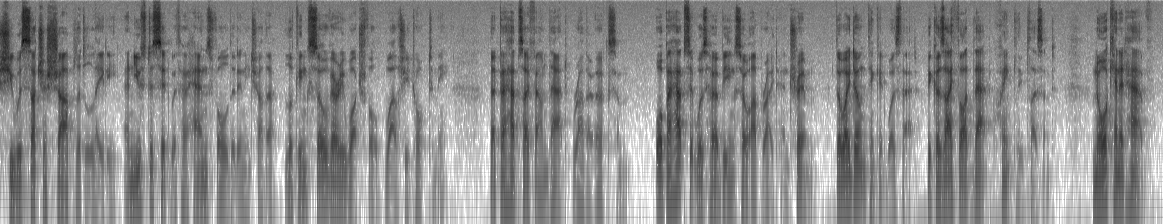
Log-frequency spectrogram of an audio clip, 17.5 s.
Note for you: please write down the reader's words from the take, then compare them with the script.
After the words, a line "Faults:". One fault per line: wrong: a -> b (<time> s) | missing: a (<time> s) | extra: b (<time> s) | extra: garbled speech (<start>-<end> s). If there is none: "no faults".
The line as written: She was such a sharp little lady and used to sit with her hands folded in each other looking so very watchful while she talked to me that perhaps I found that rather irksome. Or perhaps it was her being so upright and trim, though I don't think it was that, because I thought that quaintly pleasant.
She was such a sharp little lady and used to sit with her hands folded in each other looking so very watchful while she talked to me that perhaps I found that rather irksome. Or perhaps it was her being so upright and trim, though I don't think it was that, because I thought that quaintly pleasant. Nor can it have
Faults:
extra: Nor can it have (16.4 s)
